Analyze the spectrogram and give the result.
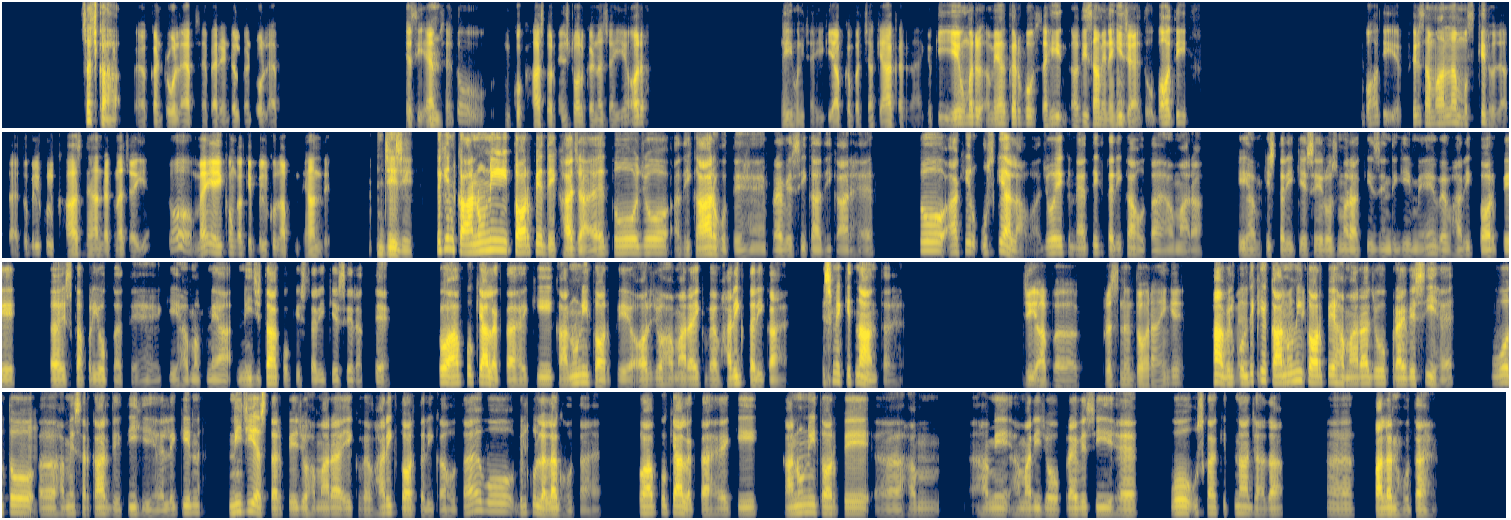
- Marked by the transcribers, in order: other background noise; in English: "कंट्रोल ऐप्स"; in English: "पैरेंटल कंट्रोल"; in English: "ऐप्स"; in English: "प्राइवेसी"; in English: "प्राइवेसी"; tapping; in English: "प्राइवेसी"
- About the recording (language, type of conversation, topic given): Hindi, podcast, किसके फोन में झांकना कब गलत माना जाता है?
